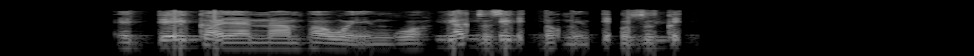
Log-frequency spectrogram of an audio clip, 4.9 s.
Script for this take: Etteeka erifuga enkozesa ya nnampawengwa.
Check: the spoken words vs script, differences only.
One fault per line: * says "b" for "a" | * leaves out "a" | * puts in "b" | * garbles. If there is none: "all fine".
* leaves out "erifuga enkozesa"
* garbles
